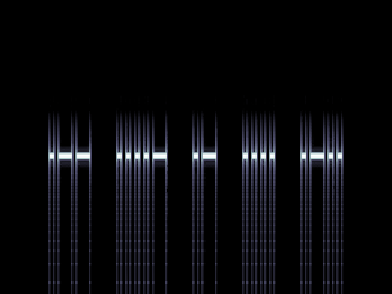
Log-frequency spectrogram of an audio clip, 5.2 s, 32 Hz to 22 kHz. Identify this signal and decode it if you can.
Morse code, heard as a keyed tone, about 20 wpm, spaced as for 14 wpm, 700 Hz. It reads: W4AHL
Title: 122 Lesson 20g - Number 3 - Call Signs 20wpm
